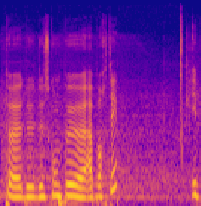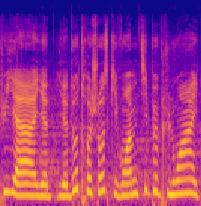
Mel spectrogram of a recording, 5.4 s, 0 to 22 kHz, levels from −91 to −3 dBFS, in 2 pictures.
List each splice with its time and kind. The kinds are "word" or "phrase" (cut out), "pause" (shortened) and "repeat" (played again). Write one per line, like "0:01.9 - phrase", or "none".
none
